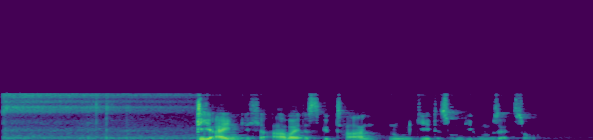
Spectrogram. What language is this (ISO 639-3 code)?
deu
